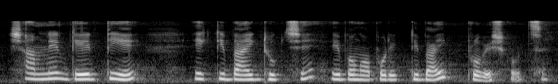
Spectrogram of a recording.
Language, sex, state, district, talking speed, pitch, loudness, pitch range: Bengali, female, West Bengal, Alipurduar, 130 wpm, 235 Hz, -15 LUFS, 225-255 Hz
